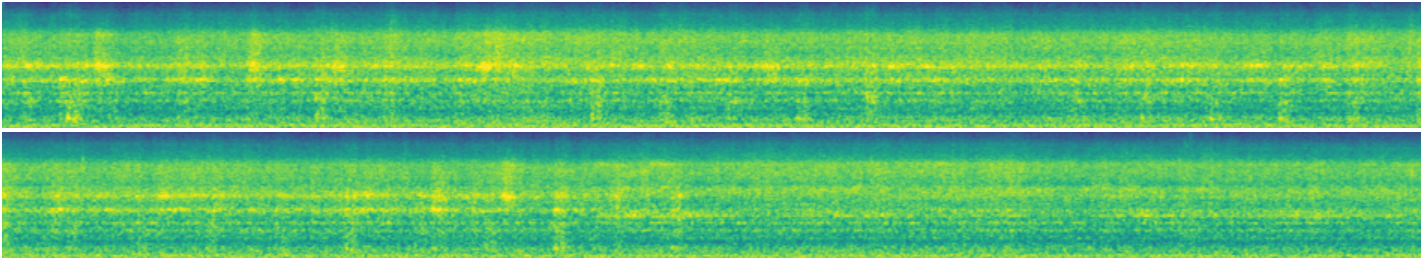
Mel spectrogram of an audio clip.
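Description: JR Special Rapid electric train running at speed, heard from inside at the front behind the cab: a steady rumble of wheels on rail with a faint steady high whine. A few faint clicks come in the first few seconds.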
